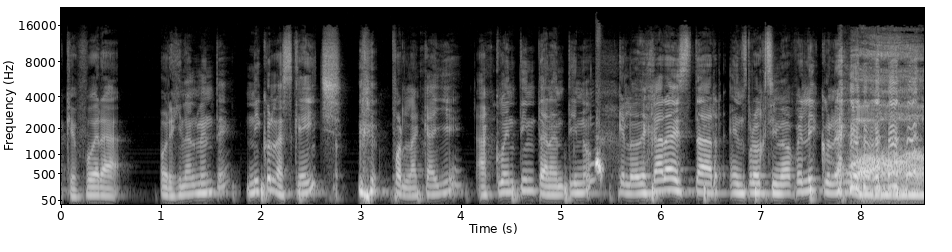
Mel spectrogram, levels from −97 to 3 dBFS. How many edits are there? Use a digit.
4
